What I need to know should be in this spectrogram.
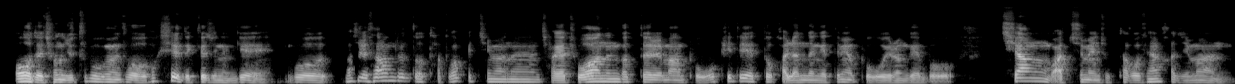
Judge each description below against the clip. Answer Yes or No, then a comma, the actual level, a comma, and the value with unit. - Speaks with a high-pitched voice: No, low, 110 Hz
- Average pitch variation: Yes, average, 4.6 semitones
